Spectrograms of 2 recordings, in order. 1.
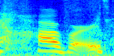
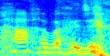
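O R é enrolado, com a língua levantada. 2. O R é simples, sem enrolar a língua. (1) "é Harvard, Harvard, o R vai lá pra cima" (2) "a pronúncia não é Harvard"

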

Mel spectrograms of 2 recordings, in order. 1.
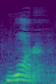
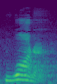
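Chữ t ở giữa nghe như âm d mềm. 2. Chữ t ở giữa nghe như âm d mềm.

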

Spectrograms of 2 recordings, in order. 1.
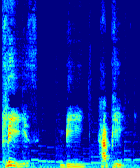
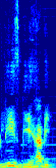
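الكلمة الأولى تبدأ بصوت P مع نفخة هواء. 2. الكلمة الأولى تبدأ بصوت B مجهور.

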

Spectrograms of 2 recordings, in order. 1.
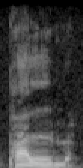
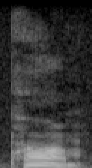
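Le son L est clairement prononcé. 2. Le son L est silencieux. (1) "on ne dit pas palme" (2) "On dit palm, ... Le L, il est silencieux"

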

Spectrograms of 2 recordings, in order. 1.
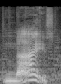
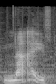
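Das Wort wird stark betont gesprochen. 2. Das Wort wird ganz normal gesprochen, ohne extra Betonung.

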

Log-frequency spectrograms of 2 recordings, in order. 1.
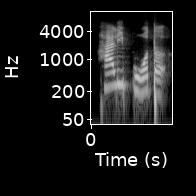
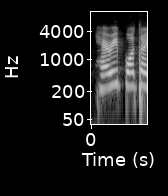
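Diucapkan dengan aksen gaya Mandarin. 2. Diucapkan dengan aksen Inggris standar. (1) "Kalian harusnya ngomong gini" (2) "mereka nggak bakal tahu"

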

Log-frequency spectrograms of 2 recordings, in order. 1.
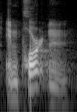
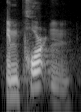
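가운데 t는 코로 삼키는 소리예요. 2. 가운데 t는 코로 삼키는 소리예요.

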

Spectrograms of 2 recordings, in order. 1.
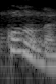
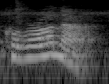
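日本語のカタカナ風に発音されています。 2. 英語風に発音されています。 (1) "コロナになっちゃうから日本語だと" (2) "英語だとコロナじゃないですか"

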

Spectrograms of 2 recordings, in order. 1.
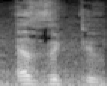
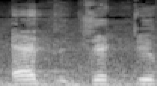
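শব্দাংশগুলো একসঙ্গে মিলে একটি মসৃণ শব্দ হয়ে যায়। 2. শব্দাংশগুলো আলাদা করে টেনে উচ্চারণ করা হয়। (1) "অ্যাডজেক্টিভ বলবো" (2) "এটাকে আমরা অ্যাডজেক্টিভ বলবো না ... এরকম আলাদা করে উচ্চারণ হবে না"

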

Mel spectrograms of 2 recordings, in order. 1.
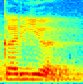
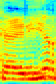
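पहला स्वर एक छोटी 'uh' ध्वनि है। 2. पहला स्वर एक खुला 'ae' ध्वनि है। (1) "इसको कहेंगे क्या? करियर।" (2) "लेकिन आप कैरियर नहीं कह सकते। यहाँ ए का मंत्र नहीं लगाएंगे"

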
